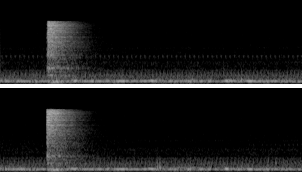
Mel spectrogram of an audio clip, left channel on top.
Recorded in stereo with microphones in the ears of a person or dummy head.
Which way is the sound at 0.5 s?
40° right (ahead or behind).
